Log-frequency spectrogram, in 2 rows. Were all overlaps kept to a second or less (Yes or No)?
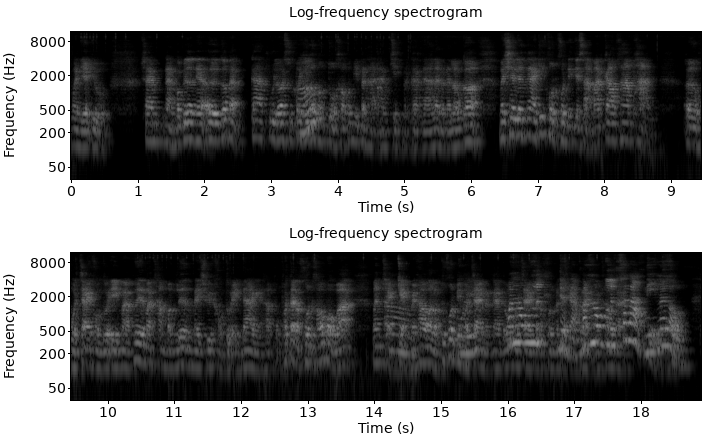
No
